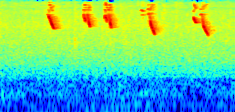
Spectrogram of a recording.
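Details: Saffron finch: a few high, falling chirps, some doubled, at irregular intervals against a steady background hiss.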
